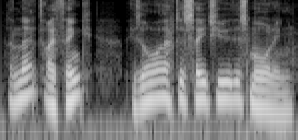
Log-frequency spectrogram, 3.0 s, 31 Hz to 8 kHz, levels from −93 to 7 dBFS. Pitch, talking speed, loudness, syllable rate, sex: 140 Hz, 280 wpm, -16 LUFS, 6.1 syllables/s, male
